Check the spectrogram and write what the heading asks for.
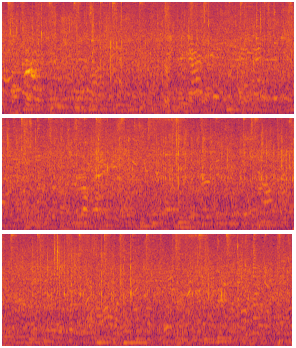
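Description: Many people talking at once in a busy outdoor crowd, with music in the background.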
